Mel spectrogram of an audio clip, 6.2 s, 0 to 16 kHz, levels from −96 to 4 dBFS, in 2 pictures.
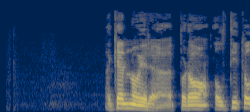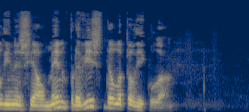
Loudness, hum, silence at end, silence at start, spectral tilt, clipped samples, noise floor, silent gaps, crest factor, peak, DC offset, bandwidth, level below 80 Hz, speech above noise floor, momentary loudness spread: -21 LUFS; none; 1 s; 1.3 s; -6 dB/octave; under 0.1%; -74 dBFS; none; 20 dB; -2 dBFS; under 0.1%; 10.5 kHz; -66 dBFS; 54 dB; 11 LU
